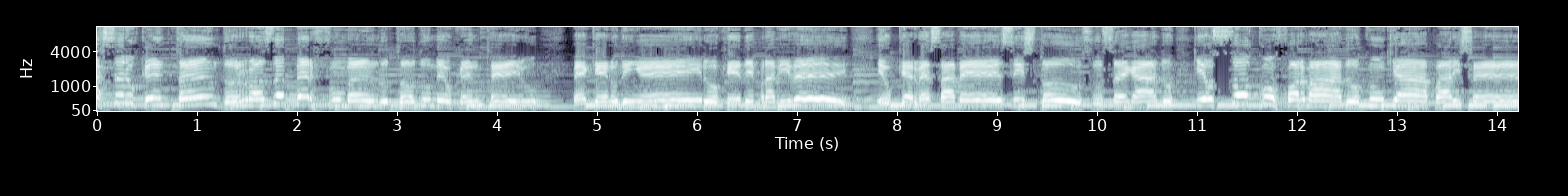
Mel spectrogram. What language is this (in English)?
Portuguese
